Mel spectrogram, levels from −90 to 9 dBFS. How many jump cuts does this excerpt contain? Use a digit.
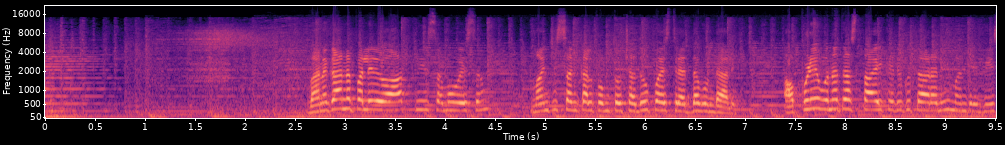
1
